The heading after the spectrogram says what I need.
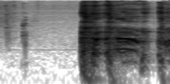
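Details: Adult coughing while recovering from the flu, with croaky voice; a cough.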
